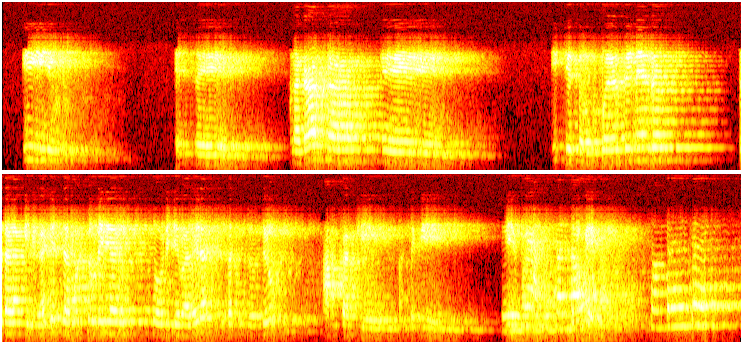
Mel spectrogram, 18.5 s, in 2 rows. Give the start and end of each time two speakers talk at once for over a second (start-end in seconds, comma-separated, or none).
15.5-16.8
